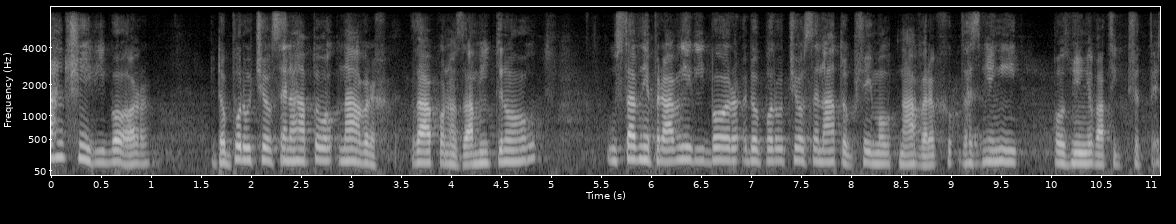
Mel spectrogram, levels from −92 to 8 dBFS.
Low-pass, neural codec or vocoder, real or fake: 7.2 kHz; codec, 16 kHz in and 24 kHz out, 0.8 kbps, FocalCodec, streaming, 65536 codes; fake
